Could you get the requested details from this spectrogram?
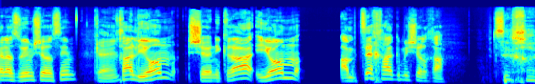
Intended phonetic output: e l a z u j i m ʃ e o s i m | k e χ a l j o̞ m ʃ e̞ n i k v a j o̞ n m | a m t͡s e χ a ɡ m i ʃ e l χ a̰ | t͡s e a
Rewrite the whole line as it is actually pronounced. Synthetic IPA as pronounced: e l a z u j i m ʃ e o s i m | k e χ a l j o̞ m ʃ e̞ n i k ʁ a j o̞ m | a m t͡s e χ a ɡ m i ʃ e l χ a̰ | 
